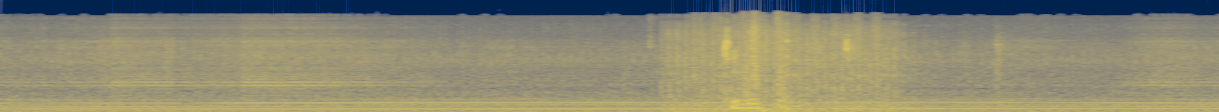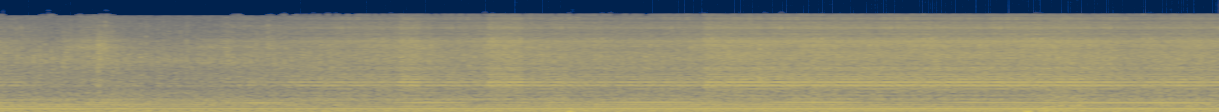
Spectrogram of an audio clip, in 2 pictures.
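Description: A propeller aircraft engine drones steadily.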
